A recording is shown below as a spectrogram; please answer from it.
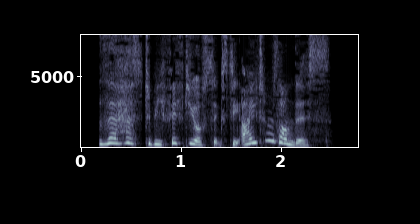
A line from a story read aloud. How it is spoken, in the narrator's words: she exclaimed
